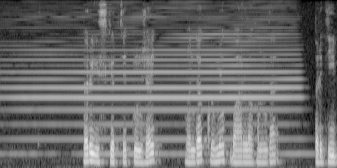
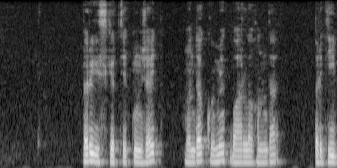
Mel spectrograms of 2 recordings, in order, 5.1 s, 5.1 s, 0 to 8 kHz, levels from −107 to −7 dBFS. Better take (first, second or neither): second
